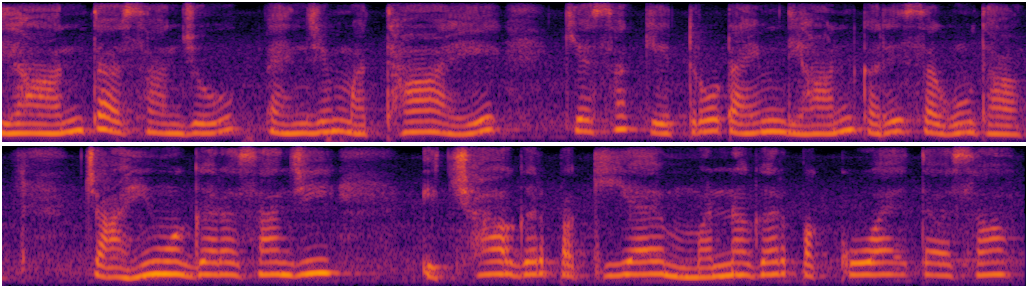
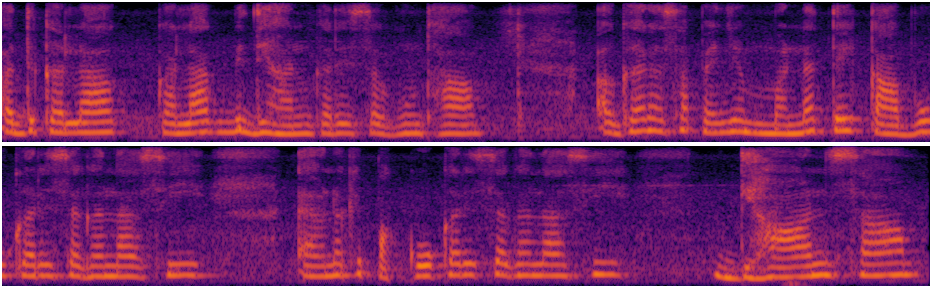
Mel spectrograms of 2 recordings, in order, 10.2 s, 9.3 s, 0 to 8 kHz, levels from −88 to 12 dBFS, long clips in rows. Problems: constant background noise, echo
